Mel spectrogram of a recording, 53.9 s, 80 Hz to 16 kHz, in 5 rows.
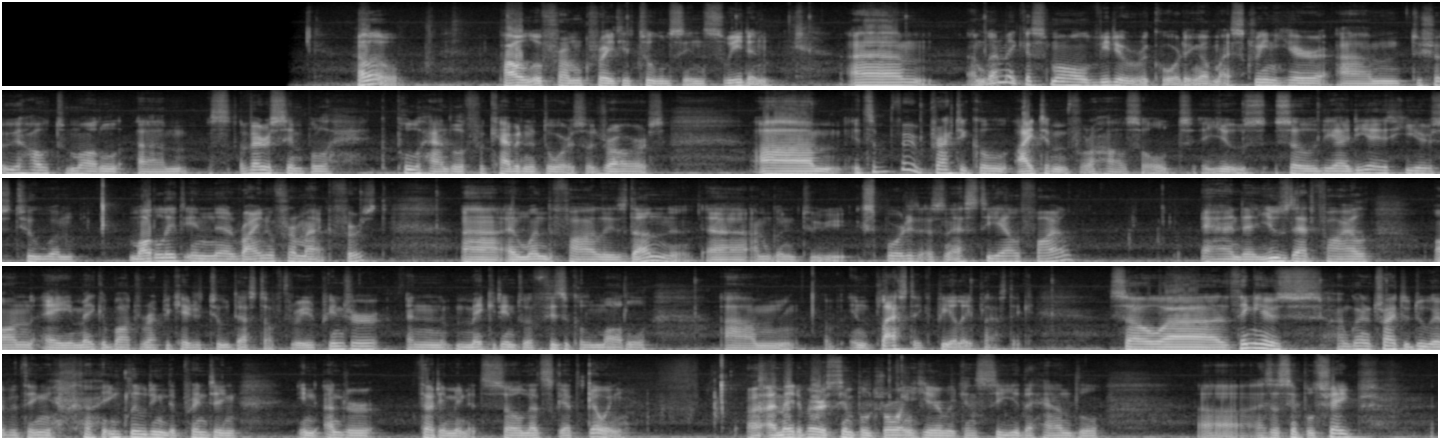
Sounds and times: Speech: 2.7 - 3.1, 3.7 - 15.8, 16.4 - 29.7, 30.6 - 40.1, 40.7 - 47.9, 48.6 - 51.4, 52.1 - 53.9.

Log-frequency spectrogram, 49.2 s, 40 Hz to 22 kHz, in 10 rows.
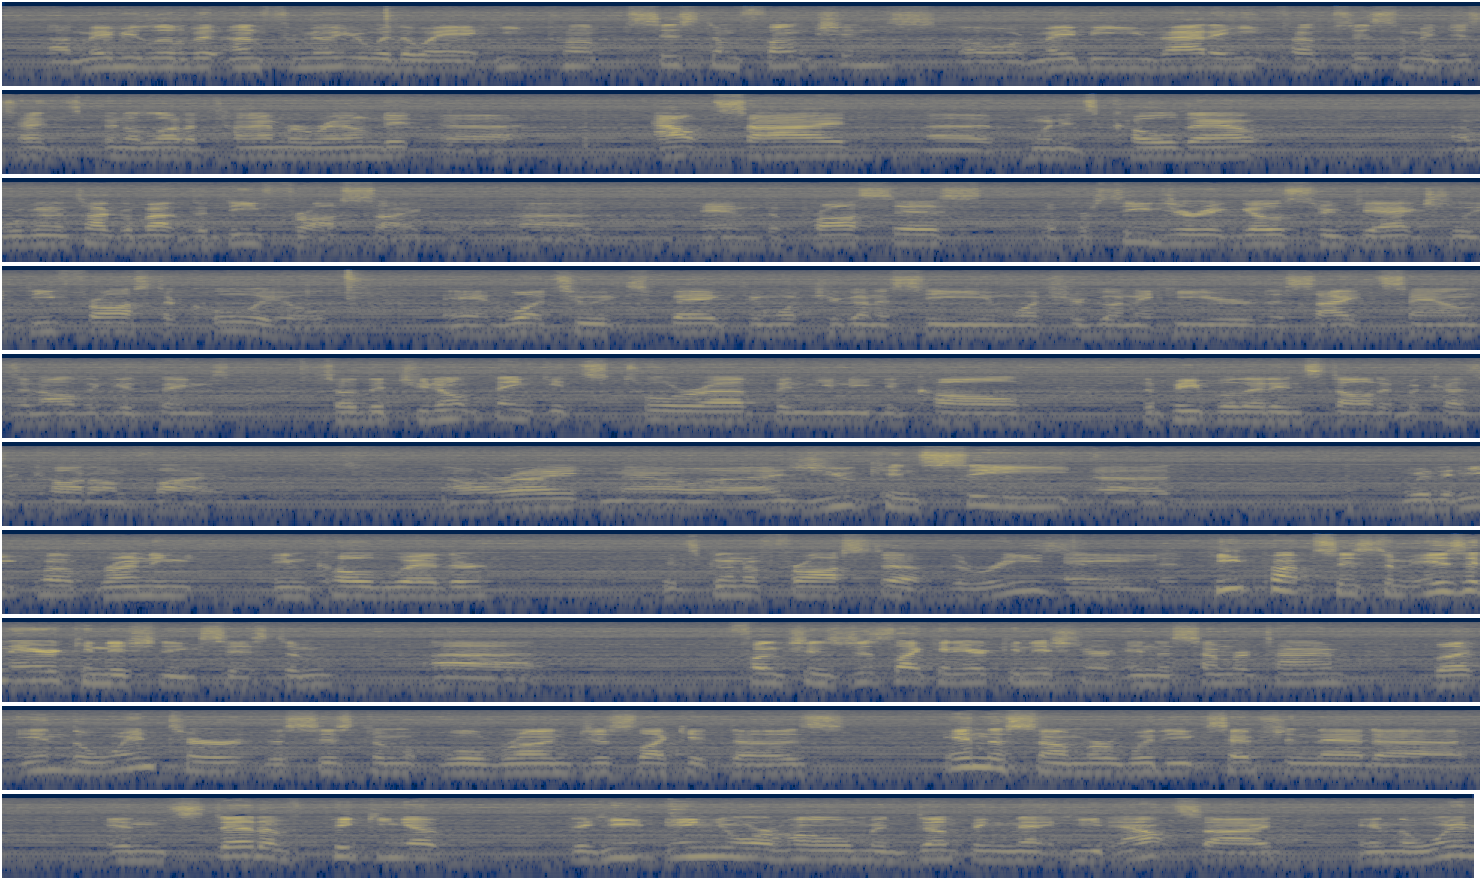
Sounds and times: Speech: 0.2 - 9.2, 9.8 - 25.4, 26.1 - 28.6, 29.3 - 31.2, 31.8 - 36.3, 36.9 - 49.2.

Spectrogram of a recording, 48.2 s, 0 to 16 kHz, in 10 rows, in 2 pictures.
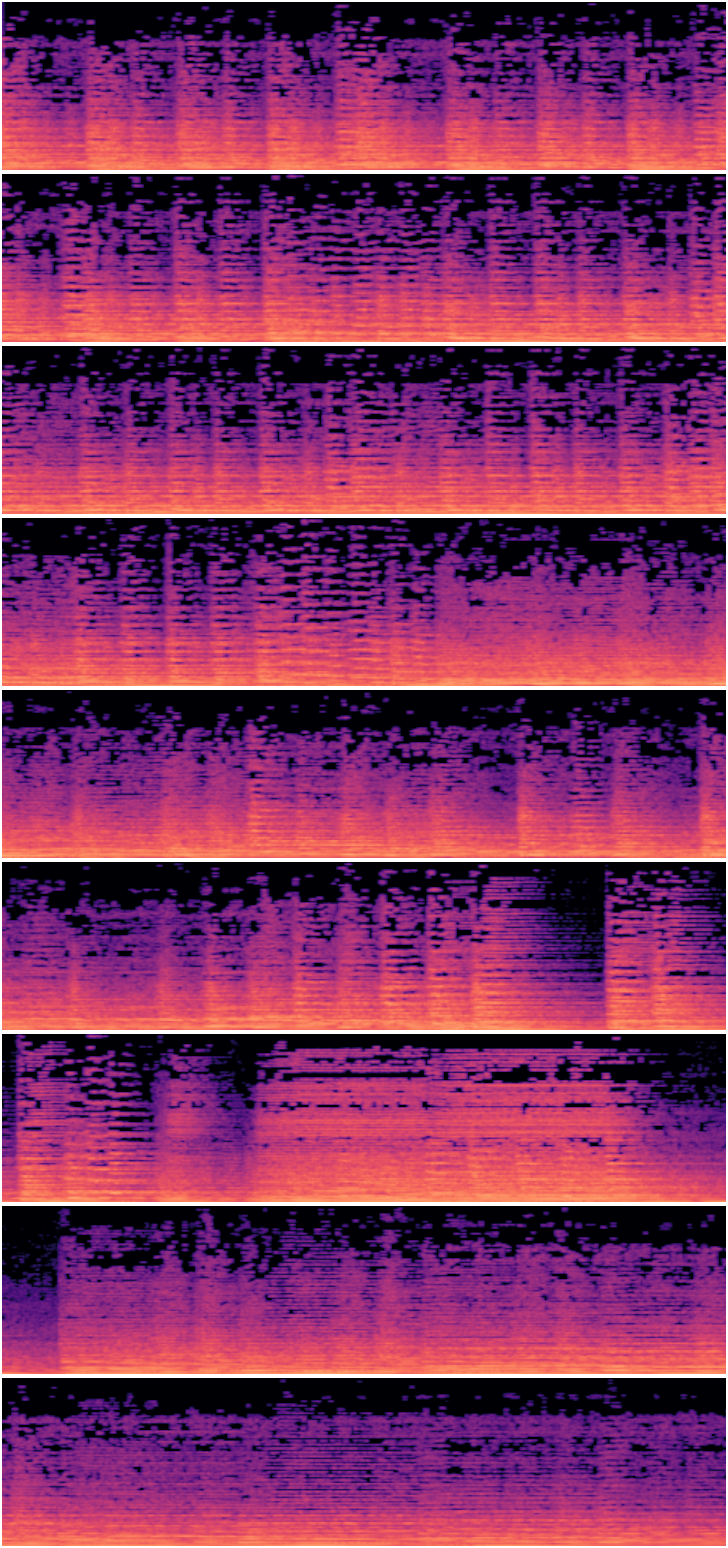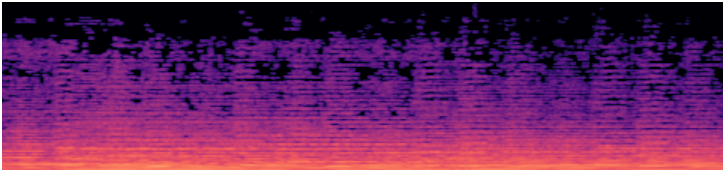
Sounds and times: Piano: 0.0 - 48.2.

